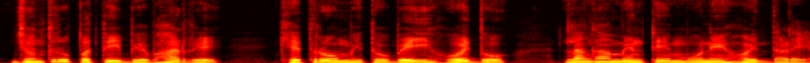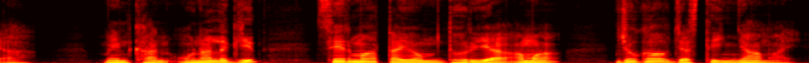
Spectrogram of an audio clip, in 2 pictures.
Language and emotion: Santali, neutral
